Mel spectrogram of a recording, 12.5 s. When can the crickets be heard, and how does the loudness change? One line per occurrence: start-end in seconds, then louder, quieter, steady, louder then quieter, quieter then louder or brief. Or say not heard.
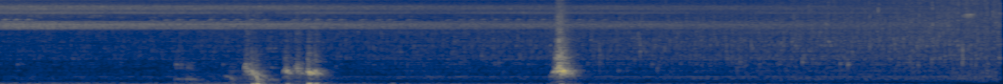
0.0-12.5 quieter.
